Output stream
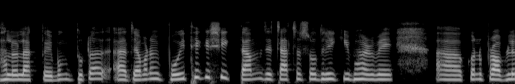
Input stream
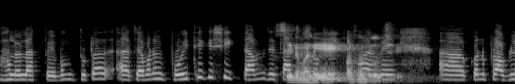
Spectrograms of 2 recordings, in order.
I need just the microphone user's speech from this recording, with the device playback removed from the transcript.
সিনেমা নিয়ে কথা বলছি।

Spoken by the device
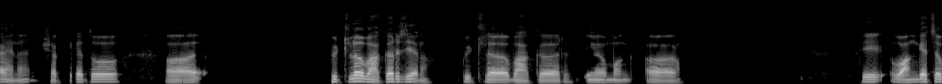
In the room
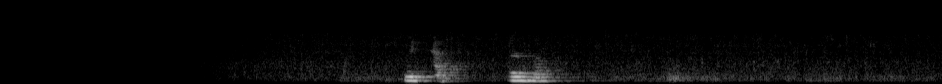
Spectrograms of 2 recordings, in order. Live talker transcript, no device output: अच्छा. हां, हां.

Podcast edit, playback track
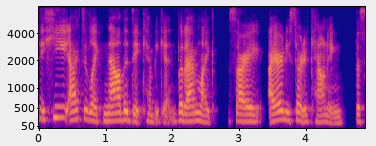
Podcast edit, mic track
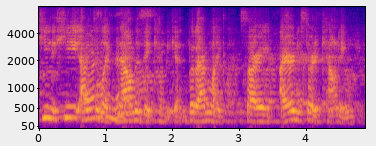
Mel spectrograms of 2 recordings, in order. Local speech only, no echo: So what happened next?

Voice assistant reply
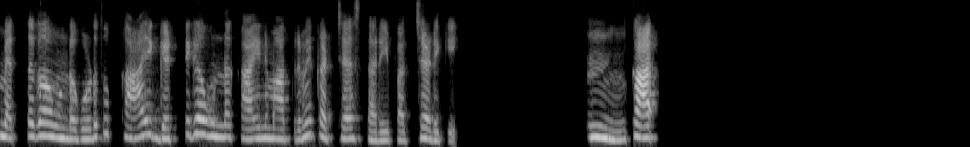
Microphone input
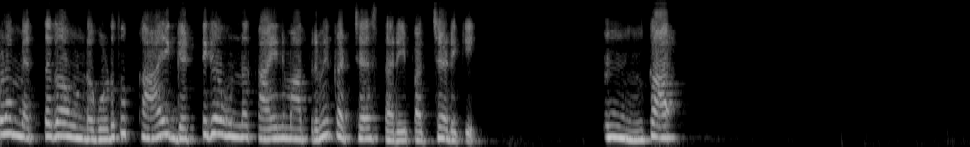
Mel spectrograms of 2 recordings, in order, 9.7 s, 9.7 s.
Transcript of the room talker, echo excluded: none

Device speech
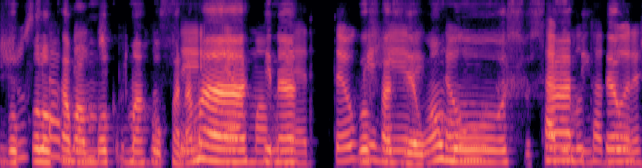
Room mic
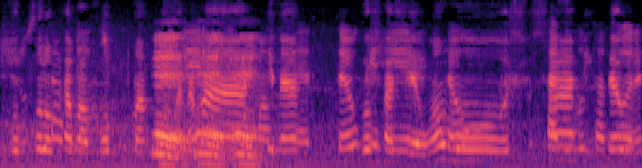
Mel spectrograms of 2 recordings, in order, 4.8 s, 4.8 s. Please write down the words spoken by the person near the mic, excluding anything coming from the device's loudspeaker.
É, é, é.

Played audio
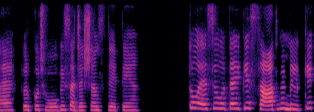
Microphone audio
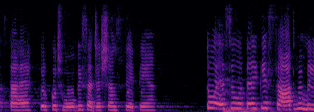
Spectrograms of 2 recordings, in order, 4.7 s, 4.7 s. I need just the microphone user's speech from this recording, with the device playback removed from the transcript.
बिल्कुल,

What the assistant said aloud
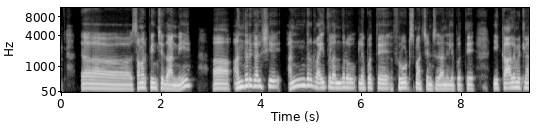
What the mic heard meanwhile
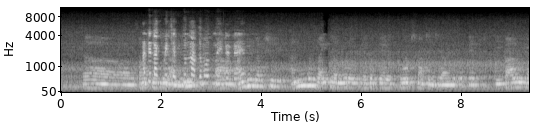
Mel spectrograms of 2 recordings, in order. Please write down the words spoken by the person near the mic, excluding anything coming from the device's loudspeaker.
అంటే నాకు మీరు చెప్తుంది అర్థమవుతుంది ఏంటంటే,

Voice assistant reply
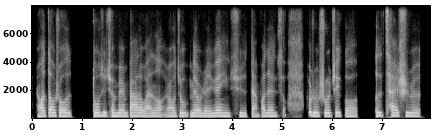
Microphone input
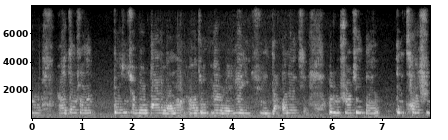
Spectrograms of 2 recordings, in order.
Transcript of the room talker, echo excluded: none

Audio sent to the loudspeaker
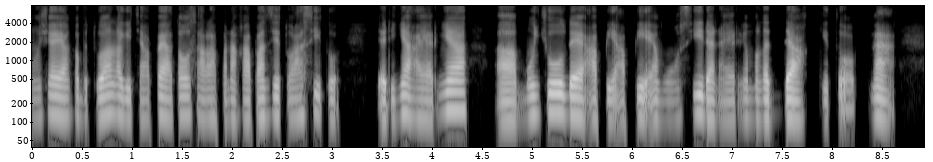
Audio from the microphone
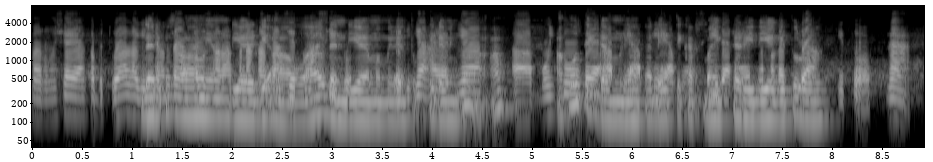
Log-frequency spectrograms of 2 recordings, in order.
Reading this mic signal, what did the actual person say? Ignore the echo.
dari kesalahan yang dia di awal dan dia memilih untuk tidak minta maaf, aku tidak melihat ada itikad baik dari dia gitu loh.

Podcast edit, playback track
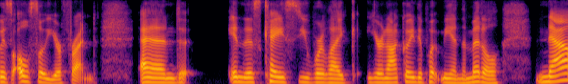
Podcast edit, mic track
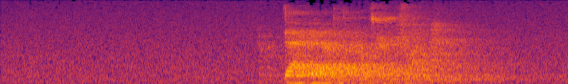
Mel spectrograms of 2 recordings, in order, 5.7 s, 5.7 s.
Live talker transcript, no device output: you know dap it out. You know, it's going to be fine.

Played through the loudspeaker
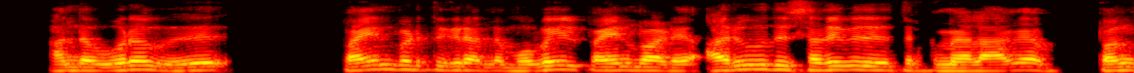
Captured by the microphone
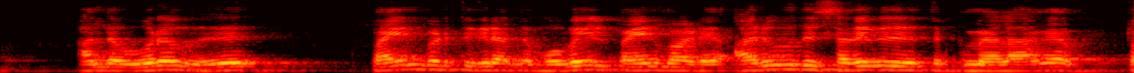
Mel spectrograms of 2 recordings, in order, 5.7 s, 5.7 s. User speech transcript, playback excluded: none

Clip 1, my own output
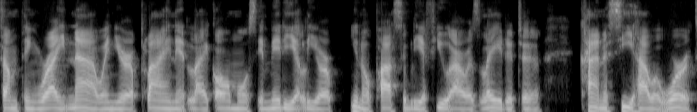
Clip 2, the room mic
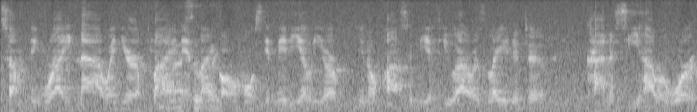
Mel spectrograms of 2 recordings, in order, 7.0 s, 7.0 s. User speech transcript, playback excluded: Oh, absolutely.

